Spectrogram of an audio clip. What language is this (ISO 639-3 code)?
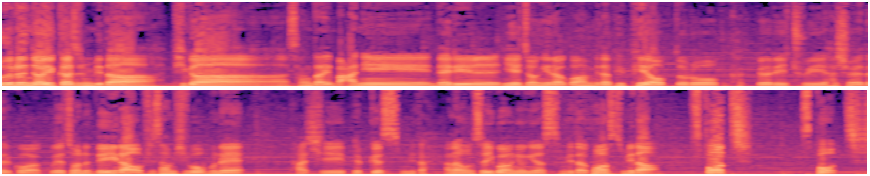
kor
